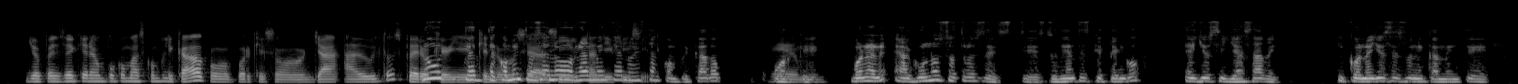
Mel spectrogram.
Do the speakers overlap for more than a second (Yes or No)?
Yes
